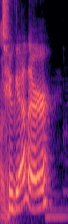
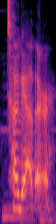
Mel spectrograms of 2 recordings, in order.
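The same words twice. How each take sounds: First: The first vowel is full and clear. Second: The first vowel is reduced and weak. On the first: "I say" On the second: "someone would reduce the vowel to"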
